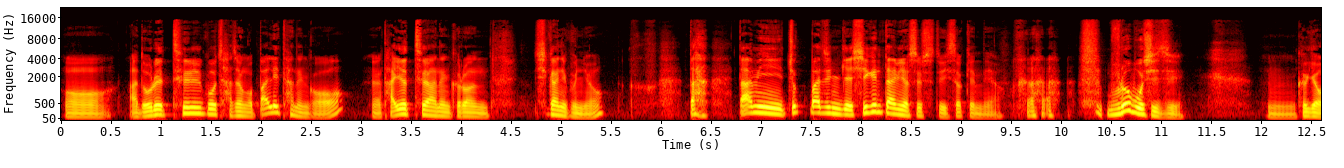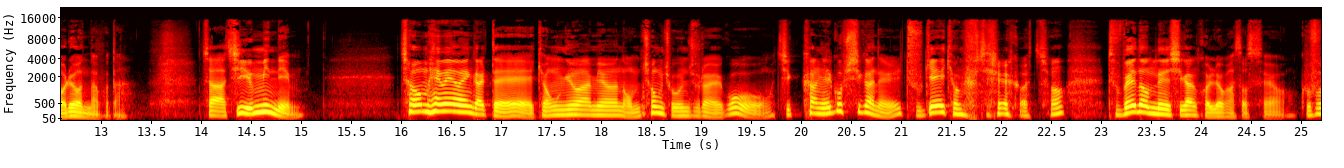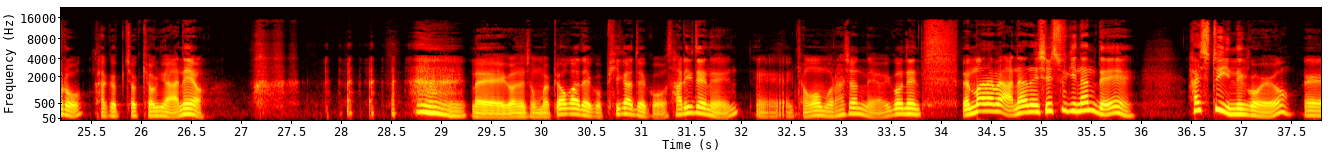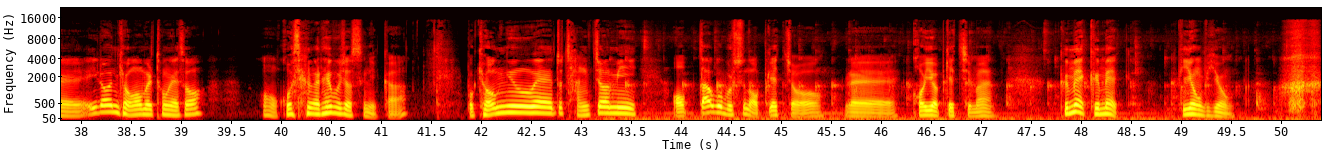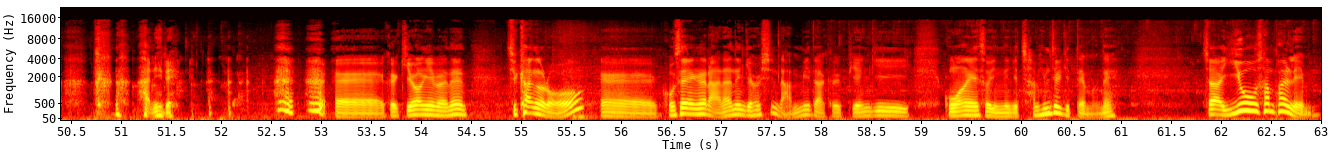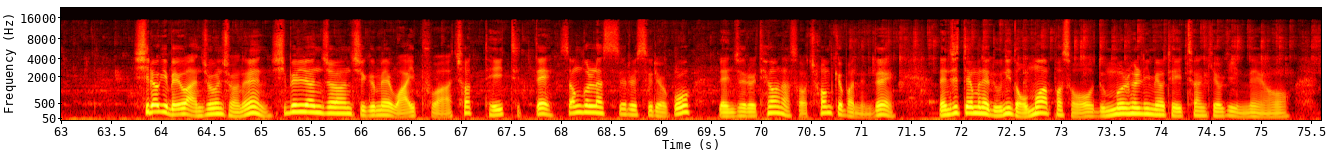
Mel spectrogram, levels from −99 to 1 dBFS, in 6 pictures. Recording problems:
rain or running water; faint; from 43 s on; 25 dB below the speech

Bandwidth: 14.5 kHz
